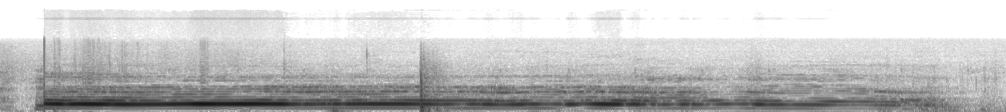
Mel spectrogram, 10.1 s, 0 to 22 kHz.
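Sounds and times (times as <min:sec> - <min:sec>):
low pitched drone: 0:00.3 - 0:09.7.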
